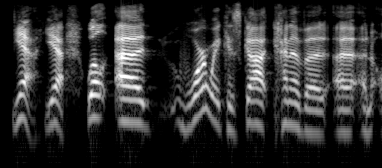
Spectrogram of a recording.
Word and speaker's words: Warwick: For the record, although spelled Warwick, it is pronounced Warwick.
